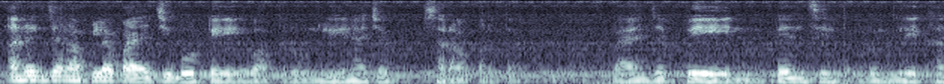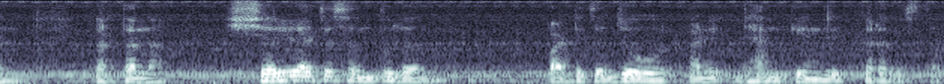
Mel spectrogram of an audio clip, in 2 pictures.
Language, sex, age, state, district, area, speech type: Marathi, male, 45-60, Maharashtra, Nagpur, urban, spontaneous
